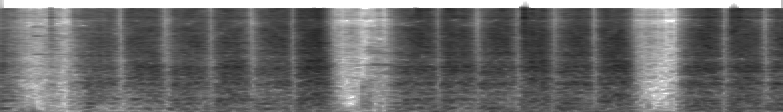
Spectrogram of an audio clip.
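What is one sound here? A hammer knocks nails into wood.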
